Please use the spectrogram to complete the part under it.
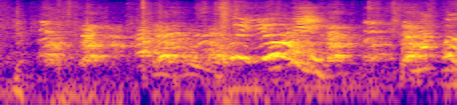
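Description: Dogs at an animal shelter in Alor Setar yelp and whimper in a quick, excited tangle of high-pitched cries, close by and fairly loud, with voices mixed in.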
